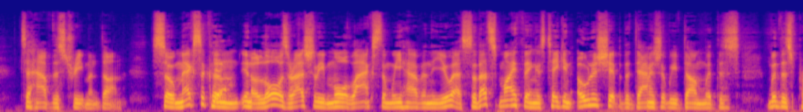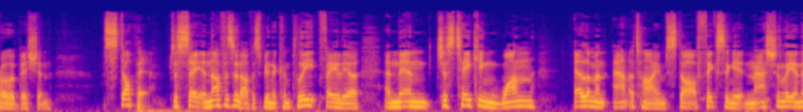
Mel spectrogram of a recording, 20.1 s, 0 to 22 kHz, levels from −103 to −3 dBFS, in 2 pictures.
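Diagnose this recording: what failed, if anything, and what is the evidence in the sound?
The recorder's chunked capture likely lost audio at its 5 s block boundaries: audio missing between chunks. Butt-joined skips of roughly 50 ms fall at 3.14 s before "laws are actually more", 13.04 s after "say enough is", and 17.99 s after "one element at a".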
